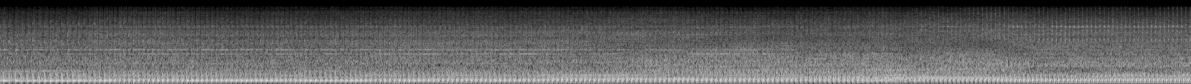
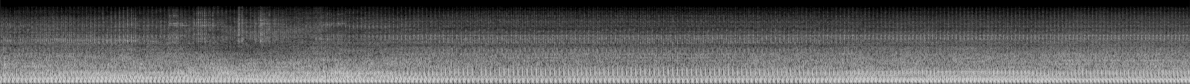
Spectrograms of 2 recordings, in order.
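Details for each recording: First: Sovereign lawnmower: the engine runs with a steady low drone and never climbs to full speed; underspeeding. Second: Sovereign lawnmower after spark plug cleaning, heat shield replacement and drive repair: the single-cylinder engine runs steady and even at working speed with no misses or surging, only wind interference from an approaching storm; normal running.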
